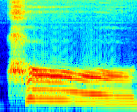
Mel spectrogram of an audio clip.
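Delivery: stretched "Cur" blend; slow blend sound "Cur". Shown as a demonstration. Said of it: "Did you guys hear that C R?".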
